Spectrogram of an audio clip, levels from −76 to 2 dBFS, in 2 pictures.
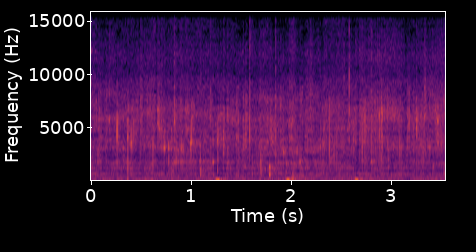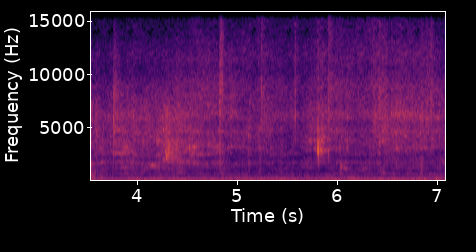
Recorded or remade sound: remade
